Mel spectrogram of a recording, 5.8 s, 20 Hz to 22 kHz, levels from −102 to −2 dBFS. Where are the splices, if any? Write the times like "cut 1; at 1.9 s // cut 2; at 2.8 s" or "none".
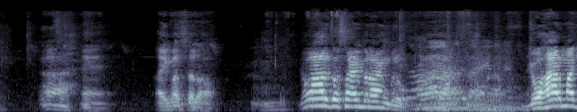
cut 1; at 3.1 s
